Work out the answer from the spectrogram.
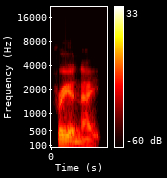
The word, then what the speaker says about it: Prehnite: Per night, you know, some people I might be kind of catching the H too strongly.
